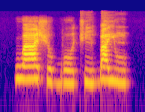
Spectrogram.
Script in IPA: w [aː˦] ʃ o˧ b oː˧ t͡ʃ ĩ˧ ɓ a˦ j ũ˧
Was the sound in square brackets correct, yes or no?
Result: yes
